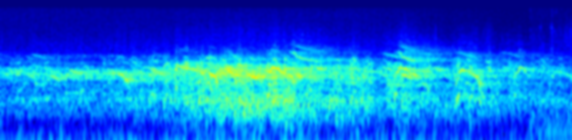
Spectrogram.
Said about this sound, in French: Voici pour la bande-son des oiseaux.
